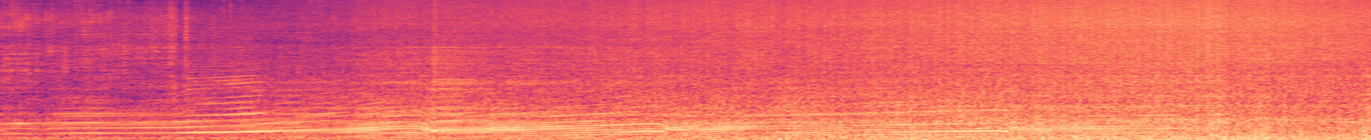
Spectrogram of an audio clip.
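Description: Wind and road noise rush louder and louder as the car gains speed.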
